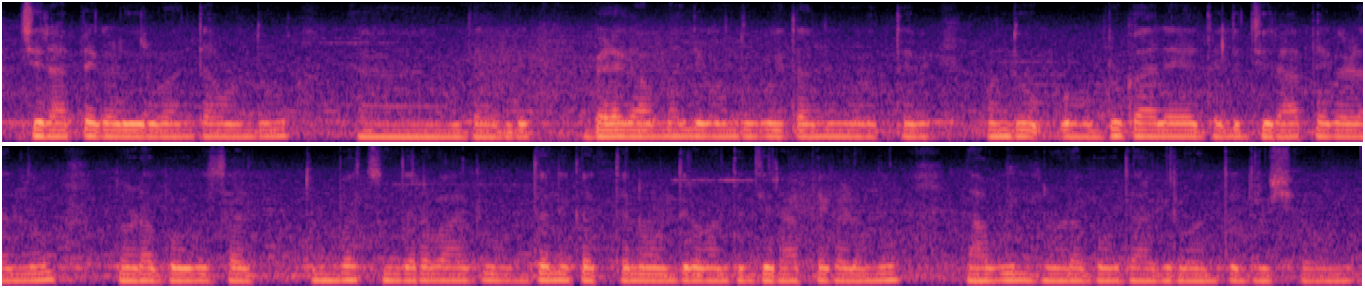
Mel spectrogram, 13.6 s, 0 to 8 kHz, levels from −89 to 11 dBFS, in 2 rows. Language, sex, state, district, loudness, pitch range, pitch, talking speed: Kannada, male, Karnataka, Belgaum, -20 LUFS, 135-140 Hz, 135 Hz, 100 wpm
